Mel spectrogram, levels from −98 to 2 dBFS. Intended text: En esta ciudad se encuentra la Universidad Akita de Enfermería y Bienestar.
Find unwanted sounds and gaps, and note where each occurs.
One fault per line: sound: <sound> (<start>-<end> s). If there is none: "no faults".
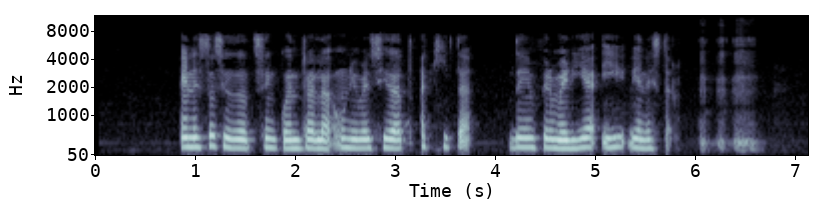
sound: throat clearing (6.0-6.7 s)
